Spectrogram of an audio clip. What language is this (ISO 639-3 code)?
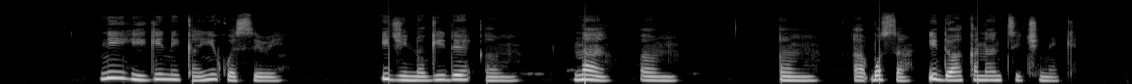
ibo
